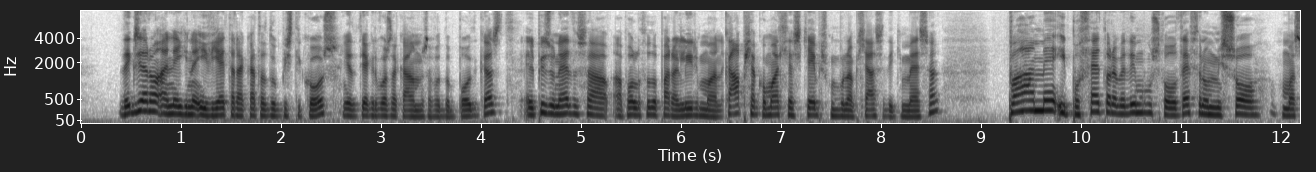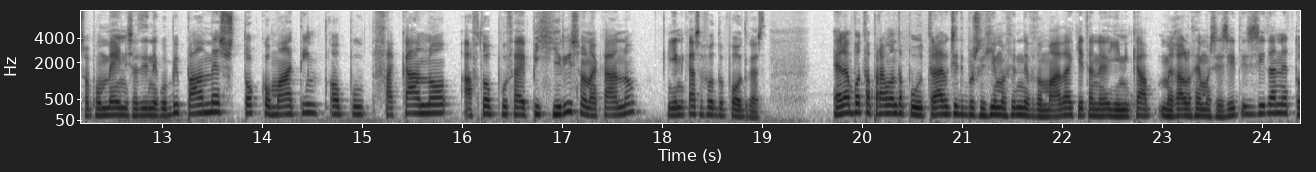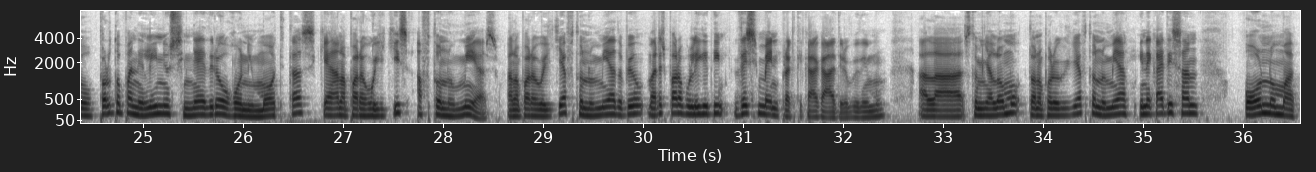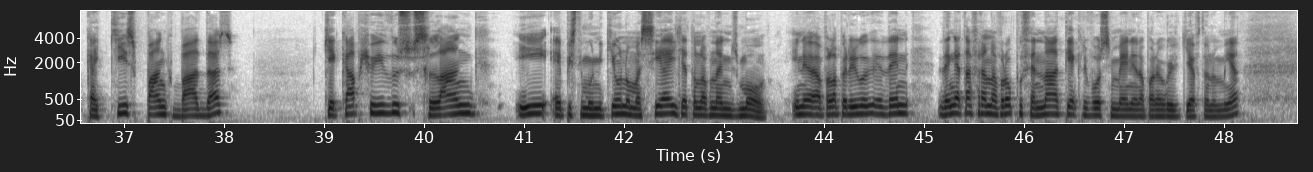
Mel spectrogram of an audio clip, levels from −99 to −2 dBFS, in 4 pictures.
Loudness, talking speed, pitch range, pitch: -18 LUFS, 180 wpm, 130-170 Hz, 150 Hz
